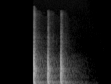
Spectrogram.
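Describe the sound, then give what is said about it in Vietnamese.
Three sharp knocks on a door in the middle of the night, evenly spaced and fairly loud, each with a short dull decay and no voices around them. “Tiếng gõ cửa vang lên đều đều, khiến cho mình giật mình tỉnh giấc.”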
